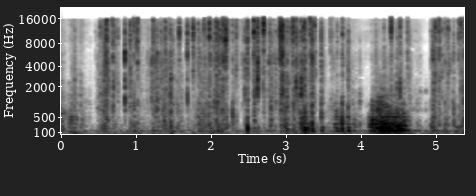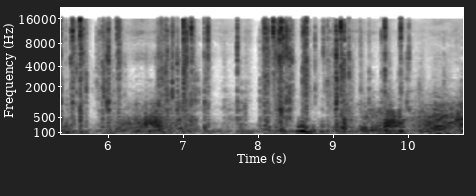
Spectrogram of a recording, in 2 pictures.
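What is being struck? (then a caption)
Clear plastic packaging bag. A clear plastic Mosiso packaging bag, lying flat with the case inside, is scratched by long nails and rubbed by fingertips across its crinkly surface. The result is a steady run of bright crinkling and scratching bursts, with a few softer, lower rubbing swells in between.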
